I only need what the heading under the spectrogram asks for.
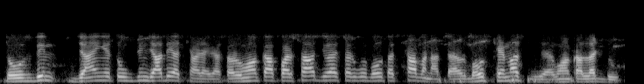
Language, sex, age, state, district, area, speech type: Hindi, male, 18-30, Bihar, Begusarai, rural, conversation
